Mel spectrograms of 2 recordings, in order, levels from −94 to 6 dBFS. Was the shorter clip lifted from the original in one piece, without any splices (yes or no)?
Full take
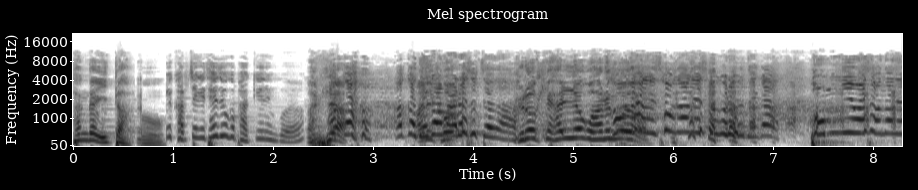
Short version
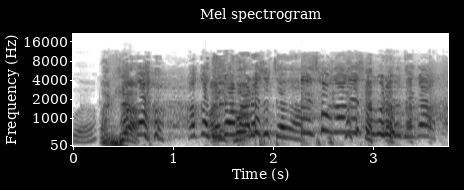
no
